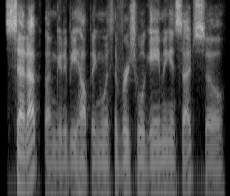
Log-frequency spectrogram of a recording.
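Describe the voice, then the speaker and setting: A man with a bright, forceful voice on the low side chats casually as a podcast co-host, rambling and restarting his sentences. His voice is recorded close and dry, with no room sound behind it. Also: steady tone, fast talker, dry recording. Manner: rambling, with frequent restarts and laughs. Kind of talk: casual chat.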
